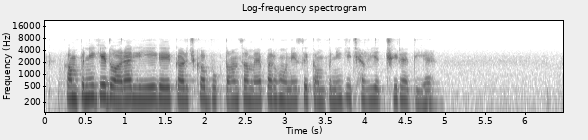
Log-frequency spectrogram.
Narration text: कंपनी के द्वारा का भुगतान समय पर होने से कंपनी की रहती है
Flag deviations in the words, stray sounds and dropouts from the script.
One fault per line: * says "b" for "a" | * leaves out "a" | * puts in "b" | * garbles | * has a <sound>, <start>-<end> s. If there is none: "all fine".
* puts in "लिए गए कर्ज"
* puts in "छवि अच्छी"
